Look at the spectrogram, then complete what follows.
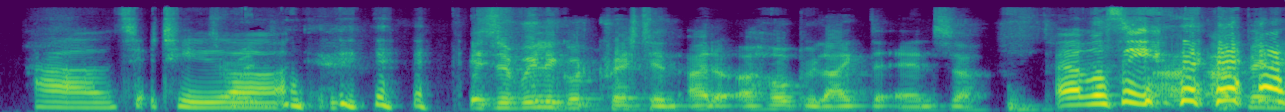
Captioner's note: laughs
